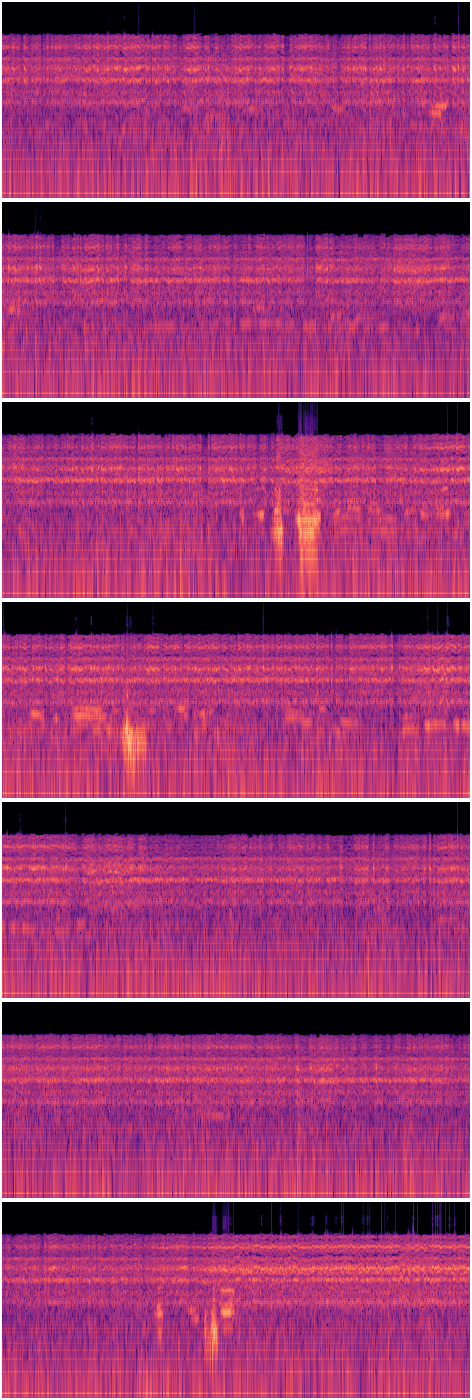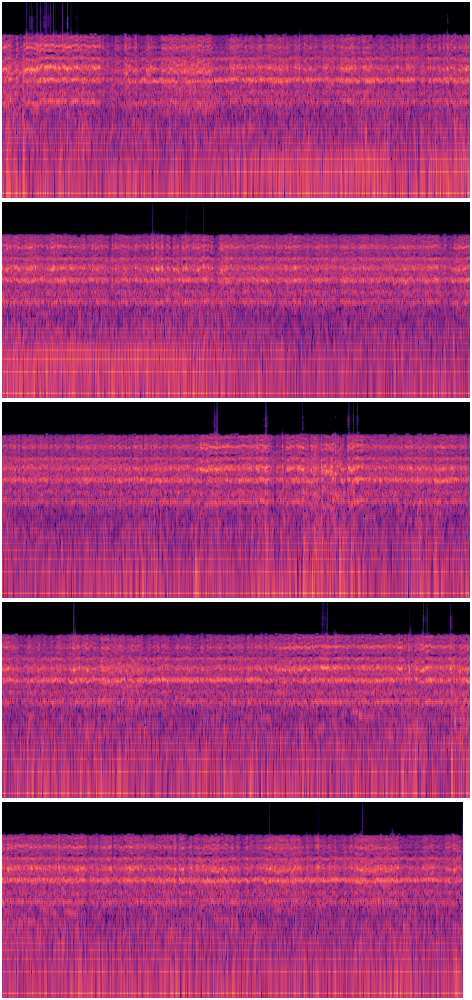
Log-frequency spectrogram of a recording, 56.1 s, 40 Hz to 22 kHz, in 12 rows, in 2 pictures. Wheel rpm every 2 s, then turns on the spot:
230, 230, 240, 230, 230, 230, 230, 230, 230, 230, 230, 240, 230, 230, 230, 210, 220, 220, 230, 230, 230, 230, 230, 230, 230, 230, 230, 230.
none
